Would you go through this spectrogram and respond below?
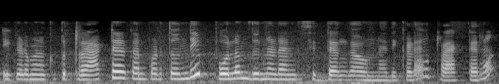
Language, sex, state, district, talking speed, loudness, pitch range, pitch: Telugu, female, Telangana, Karimnagar, 130 wpm, -16 LUFS, 205-250 Hz, 230 Hz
